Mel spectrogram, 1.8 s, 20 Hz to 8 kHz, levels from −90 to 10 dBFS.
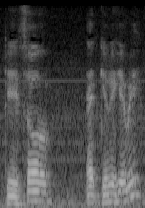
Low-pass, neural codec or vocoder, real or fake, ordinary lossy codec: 7.2 kHz; none; real; MP3, 48 kbps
